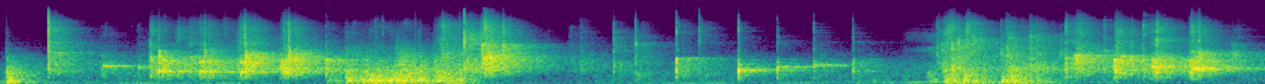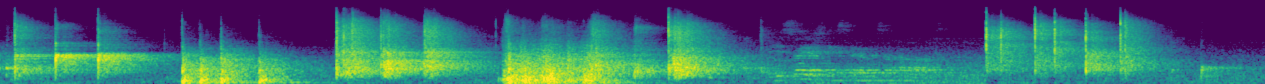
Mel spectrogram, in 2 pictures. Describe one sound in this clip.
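People clap their hands sharply.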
